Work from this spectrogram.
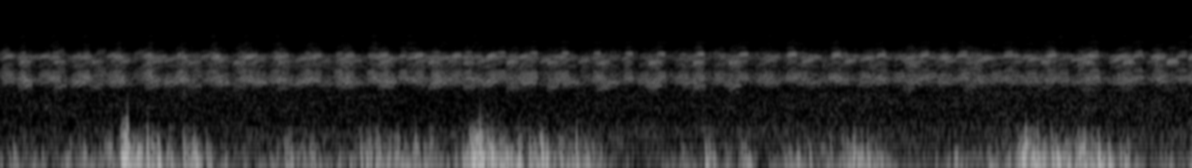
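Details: Frogs calling at night in countryside rice paddies in clear air, a dense chorus of rapid pulsed croaks banded near two pitches, steady throughout, with low rumbling thumps and handling noise underneath.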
